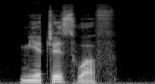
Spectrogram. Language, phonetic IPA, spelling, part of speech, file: Polish, [mʲjɛˈt͡ʃɨswaf], Mieczysław, proper noun / noun, Pl-Mieczysław.ogg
